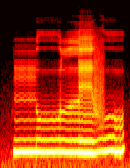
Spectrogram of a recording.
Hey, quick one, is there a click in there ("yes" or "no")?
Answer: no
